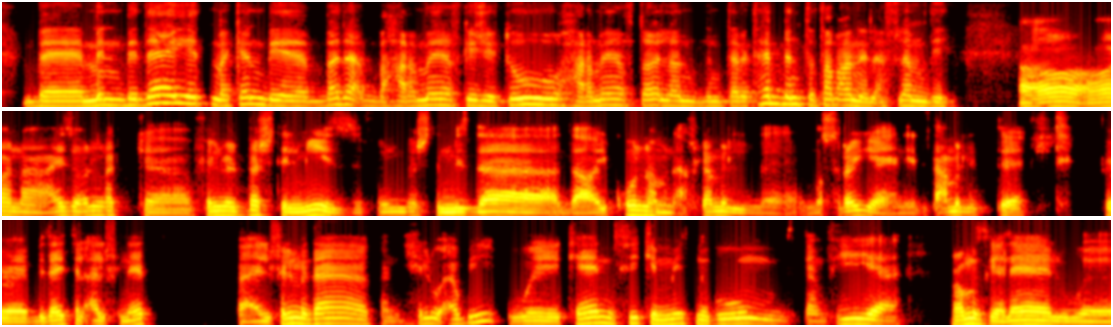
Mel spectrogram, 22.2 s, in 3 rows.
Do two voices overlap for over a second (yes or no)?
no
